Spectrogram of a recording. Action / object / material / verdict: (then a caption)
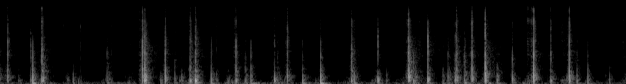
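scrape / large inflated rubber ball / rubber / none. A large, hollow, inflated pink rubber or vinyl ball about 20 cm across is held against the microphone and scratched and rubbed with fingertips and nails. The result is a rapid, irregular run of dry, scratchy strokes, each a sharp bright crackle over a soft low thump that dies away almost instantly.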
